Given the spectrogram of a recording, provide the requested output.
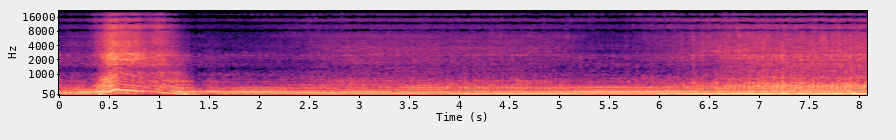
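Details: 2011 Yamaha VXR revved out of the water with DIY filter-breather intake and DIY elbow exhaust (90 then 45 degrees), leak just fixed: deep, even exhaust note climbing and holding, no puffing or ticking; normal revving.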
